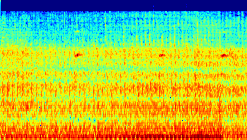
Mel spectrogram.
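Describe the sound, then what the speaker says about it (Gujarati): Farm tractor engine idles in a steady low rumble with a constant throb and no clear rise in revs, fairly close and with no voices. "ધવલભાઈ ટ્રેક્ટર રાખે છે."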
